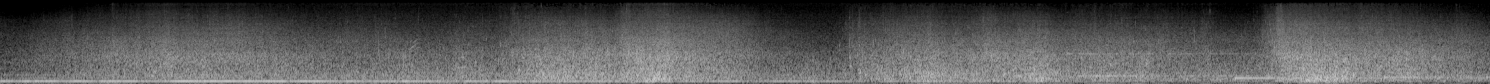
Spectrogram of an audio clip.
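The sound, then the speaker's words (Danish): A boat heading toward harbour pushes through open sea, its steady low engine drone under a constant rushing wash of water, with louder splashing surges as waves break against the hull every few seconds. “Endelig mod havn, og så skal båden måske nok lige en tur rundt om en mekaniker.”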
